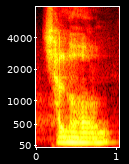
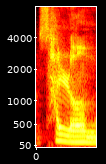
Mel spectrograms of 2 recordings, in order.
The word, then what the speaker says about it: 샬롬: 샬롬. 발음을 잘해야 돼요. 살롬 그러면 어떤 분은 표현이 잘하셔야 돼요. 여호와 샬롬.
